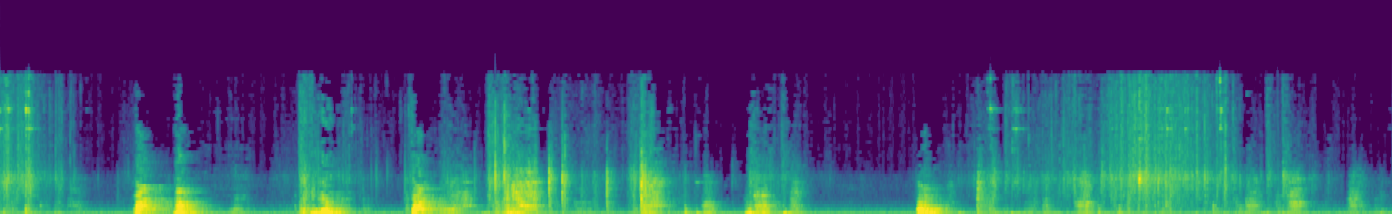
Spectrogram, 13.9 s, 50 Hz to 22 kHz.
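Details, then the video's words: Siberian Huskies at a dinner party, December 29, 2022: dense, excited barking and whining calls repeating every second or so, with clattering and hiss toward the end over a low hum. "Husky Dinner Party"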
